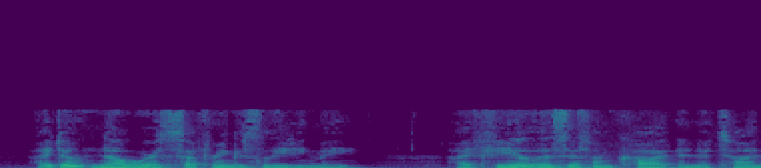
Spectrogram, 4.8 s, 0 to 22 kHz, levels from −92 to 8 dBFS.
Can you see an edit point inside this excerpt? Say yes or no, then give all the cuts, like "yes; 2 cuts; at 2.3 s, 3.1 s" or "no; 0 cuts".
no; 0 cuts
